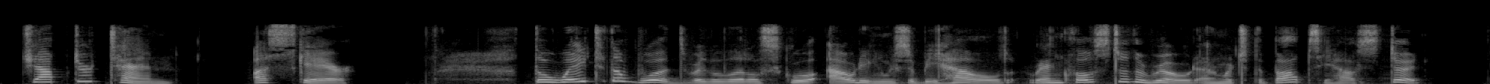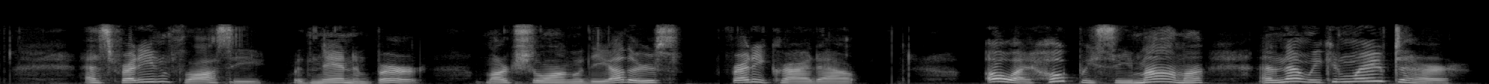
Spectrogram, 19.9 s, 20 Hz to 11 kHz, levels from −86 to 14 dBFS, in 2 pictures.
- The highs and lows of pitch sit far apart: Yes, wide, 7.0 semitones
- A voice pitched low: No, high, 235 Hz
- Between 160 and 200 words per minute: Yes, average, 175 wpm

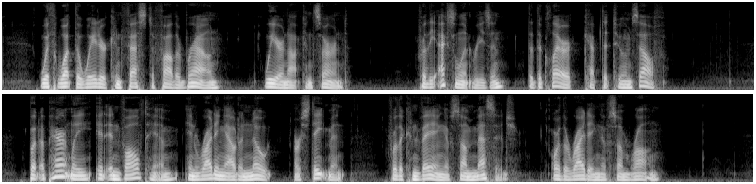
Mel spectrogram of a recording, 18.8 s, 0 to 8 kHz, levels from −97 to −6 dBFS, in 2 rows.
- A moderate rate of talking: Yes, average, 150 wpm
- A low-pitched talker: Yes, low, 110 Hz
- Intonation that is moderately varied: Yes, average, 4.1 semitones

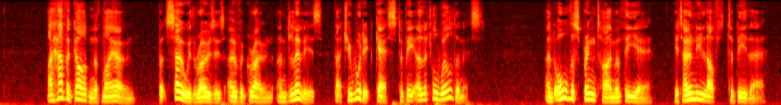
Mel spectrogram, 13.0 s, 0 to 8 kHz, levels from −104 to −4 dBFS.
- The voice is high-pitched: No, low, 135 Hz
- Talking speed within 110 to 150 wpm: No, average, 175 wpm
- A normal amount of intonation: No, wide, 6.7 semitones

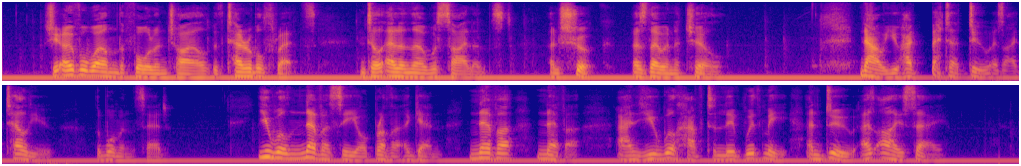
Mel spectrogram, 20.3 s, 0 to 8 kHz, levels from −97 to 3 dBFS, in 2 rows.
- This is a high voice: No, low, 100 Hz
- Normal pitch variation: Yes, average, 4.6 semitones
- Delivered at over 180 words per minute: No, average, 155 wpm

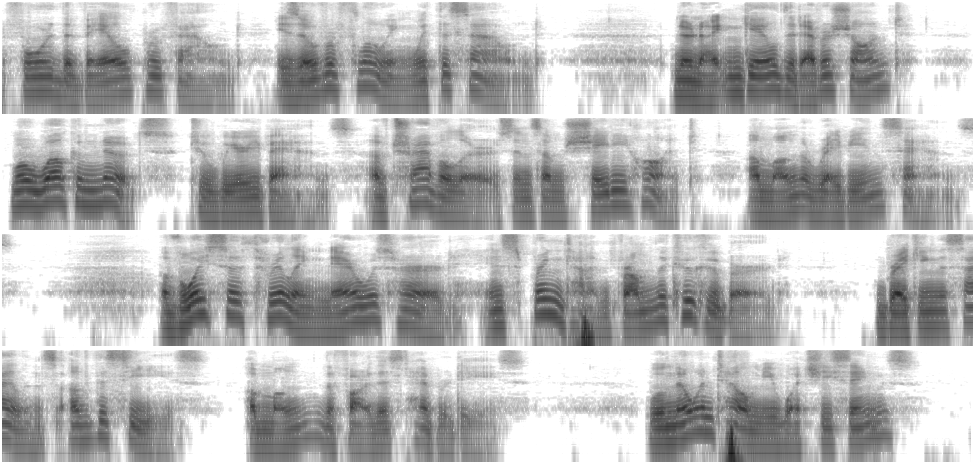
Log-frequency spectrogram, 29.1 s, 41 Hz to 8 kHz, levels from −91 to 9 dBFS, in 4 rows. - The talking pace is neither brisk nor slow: No, slow, 125 wpm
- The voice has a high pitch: No, low, 120 Hz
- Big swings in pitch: Yes, wide, 7.7 semitones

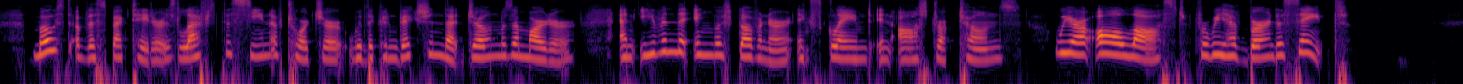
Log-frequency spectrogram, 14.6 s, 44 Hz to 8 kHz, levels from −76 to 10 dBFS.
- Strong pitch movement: No, average, 3.9 semitones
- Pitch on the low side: No, high, 235 Hz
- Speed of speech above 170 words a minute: No, average, 150 wpm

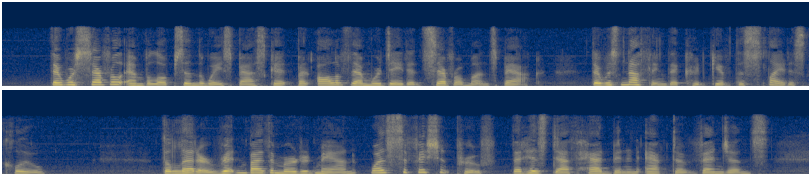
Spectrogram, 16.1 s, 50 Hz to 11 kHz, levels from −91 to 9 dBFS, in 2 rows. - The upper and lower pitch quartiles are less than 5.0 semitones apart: No, average, 5.3 semitones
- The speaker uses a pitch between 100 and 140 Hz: No, high, 205 Hz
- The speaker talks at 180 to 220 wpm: No, average, 165 wpm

